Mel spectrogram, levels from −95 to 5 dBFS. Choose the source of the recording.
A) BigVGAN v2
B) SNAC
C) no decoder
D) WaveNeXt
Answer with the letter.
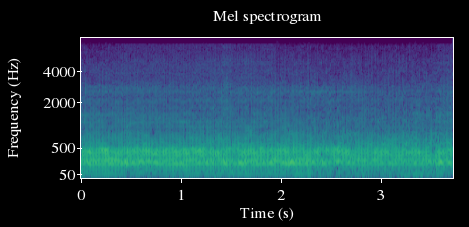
D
